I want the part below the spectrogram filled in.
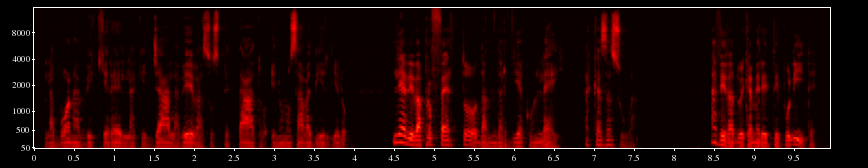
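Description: A man narrating a novel as an audiobook, in an expressive, dramatic reading. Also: sits low. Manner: expressive, dramatic reading with wide swings in loudness.

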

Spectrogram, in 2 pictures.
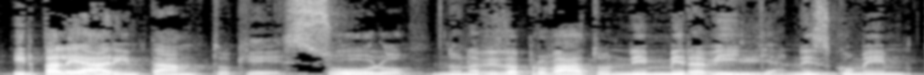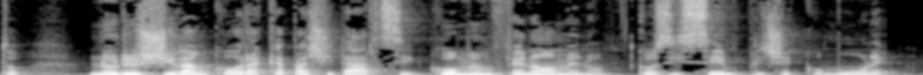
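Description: A man reading a literary audiobook aloud in an expressive, dramatic storytelling manner. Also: on the low side. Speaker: audiobook reader.

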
